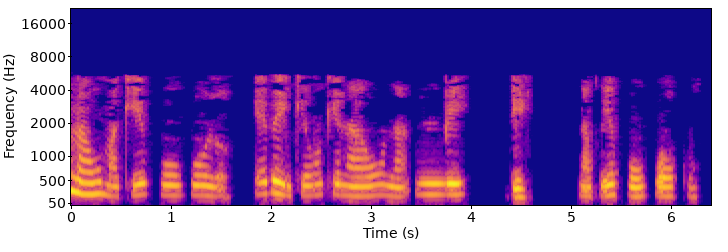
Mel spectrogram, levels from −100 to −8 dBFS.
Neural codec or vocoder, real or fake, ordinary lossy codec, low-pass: none; real; MP3, 24 kbps; 5.4 kHz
